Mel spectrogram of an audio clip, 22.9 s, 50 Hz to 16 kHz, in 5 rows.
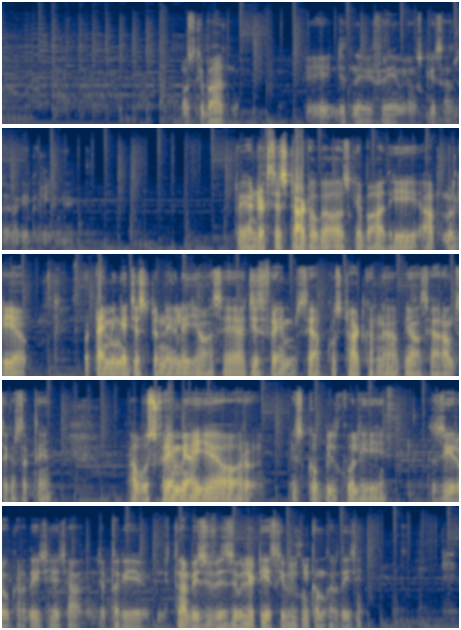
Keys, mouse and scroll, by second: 3.8 click, 5.2 middle click, 7.6-9.2 middle drag, 9.7 space.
